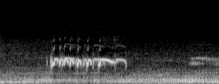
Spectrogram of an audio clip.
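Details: A local zebra dove's loud call, a brief rapid trill of bubbling coos, rises above a constant low rumbling background; the calling is meant to prompt replies.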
